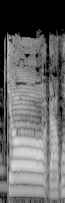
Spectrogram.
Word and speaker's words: Cho: 그냥 한번 읽어 볼게요 남부에서는 그냥 저라고 하고 북부에서는 저 저라고 발음을 하죠 우리나라의 줘 그거 좀 주세요 줘랑 비슷해서 이렇게 생각을 하시면 되는데이 쩌란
